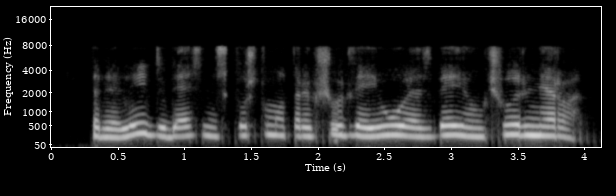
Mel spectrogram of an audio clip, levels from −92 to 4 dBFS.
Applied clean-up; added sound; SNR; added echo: neural mask model DeepFilterNet 3.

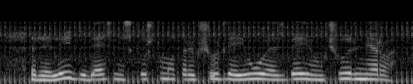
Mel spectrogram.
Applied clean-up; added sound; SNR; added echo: none; Engine; 19 dB; none.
